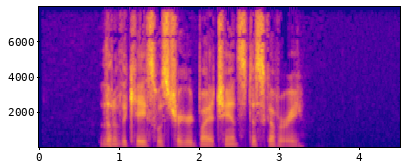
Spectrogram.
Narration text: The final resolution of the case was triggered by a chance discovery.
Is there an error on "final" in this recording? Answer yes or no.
yes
